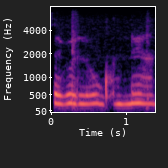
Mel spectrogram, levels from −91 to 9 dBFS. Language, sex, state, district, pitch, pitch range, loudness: Hindi, female, Bihar, Gaya, 250 Hz, 240-255 Hz, -27 LUFS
